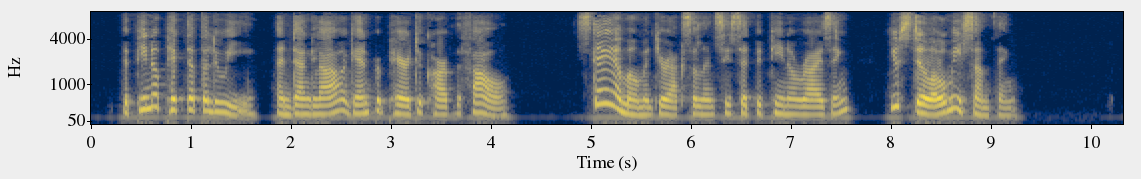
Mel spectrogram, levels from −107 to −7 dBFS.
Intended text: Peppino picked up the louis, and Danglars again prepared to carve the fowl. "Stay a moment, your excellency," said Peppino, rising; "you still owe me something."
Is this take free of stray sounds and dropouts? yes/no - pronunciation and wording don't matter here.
yes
